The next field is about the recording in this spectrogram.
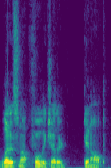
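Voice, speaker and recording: Male reader as hard older gunman, very low voice, husky, grim, curt, commanding, sci-fi audiobook. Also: normal speed, dark tone. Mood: impatient. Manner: level, grim, impatient delivery.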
